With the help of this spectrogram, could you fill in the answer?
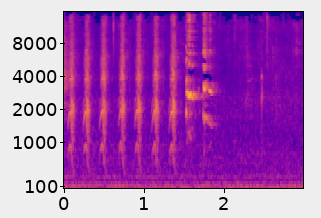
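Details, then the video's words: Pet parrots, described as talking and dancing on a charpai, give a rapid series of about seven short harsh notes in quick rhythm, followed by a brief squawk, over steady low rumbling background noise. "Amazing Talking And Dancing Parrots"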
